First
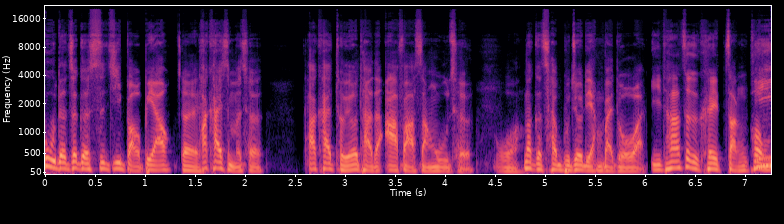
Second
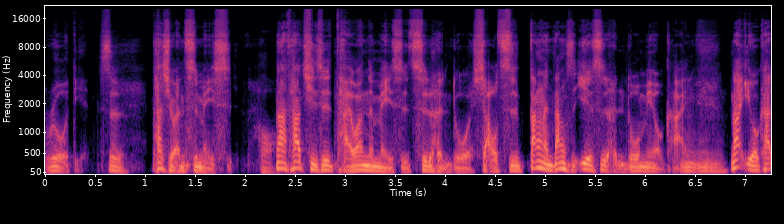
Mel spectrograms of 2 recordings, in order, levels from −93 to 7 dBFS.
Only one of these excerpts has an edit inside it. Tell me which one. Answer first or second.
first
